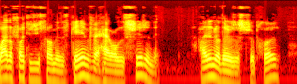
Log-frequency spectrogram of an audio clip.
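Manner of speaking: ordinary delivery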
